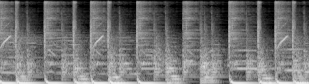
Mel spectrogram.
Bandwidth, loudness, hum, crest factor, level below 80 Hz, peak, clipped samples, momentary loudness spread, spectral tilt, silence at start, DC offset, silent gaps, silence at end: over 20 kHz; -9 LUFS; none; 8 dB; -10 dBFS; 0 dBFS; 1%; 4 LU; -3.5 dB/octave; 0 s; under 0.1%; none; 0 s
